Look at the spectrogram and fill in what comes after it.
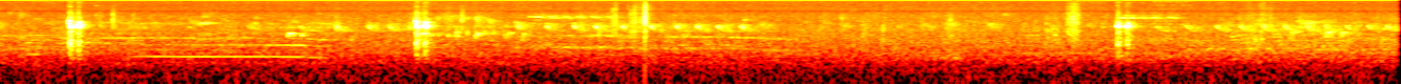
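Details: Squirrel producing sharp, high hiccup notes at irregular intervals, interspersed with background bird whistles and chirps and a thin, steady tone.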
